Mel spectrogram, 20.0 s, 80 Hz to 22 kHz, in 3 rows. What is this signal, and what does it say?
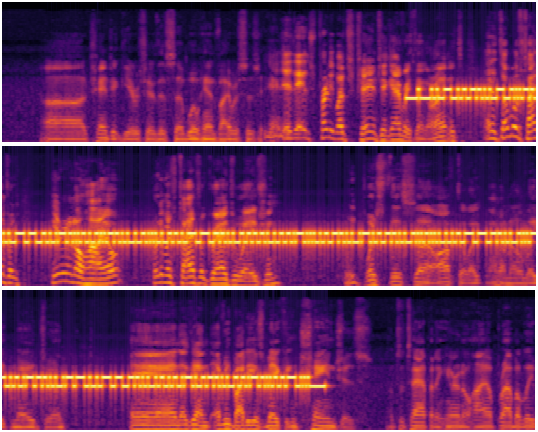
TTY/TDD text telephone tones (45.45 baud Baudot), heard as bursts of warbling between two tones, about 400 Hz shift, 1600 Hz centre, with speech in English. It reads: 92 94 5903404 767055 8818362 32 441255 4523 35159 2237 834856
